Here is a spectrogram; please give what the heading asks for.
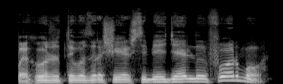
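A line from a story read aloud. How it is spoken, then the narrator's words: Chuckling. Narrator (Russian): хохотнул я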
